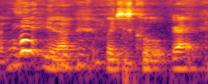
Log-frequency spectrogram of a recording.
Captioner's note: chuckles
